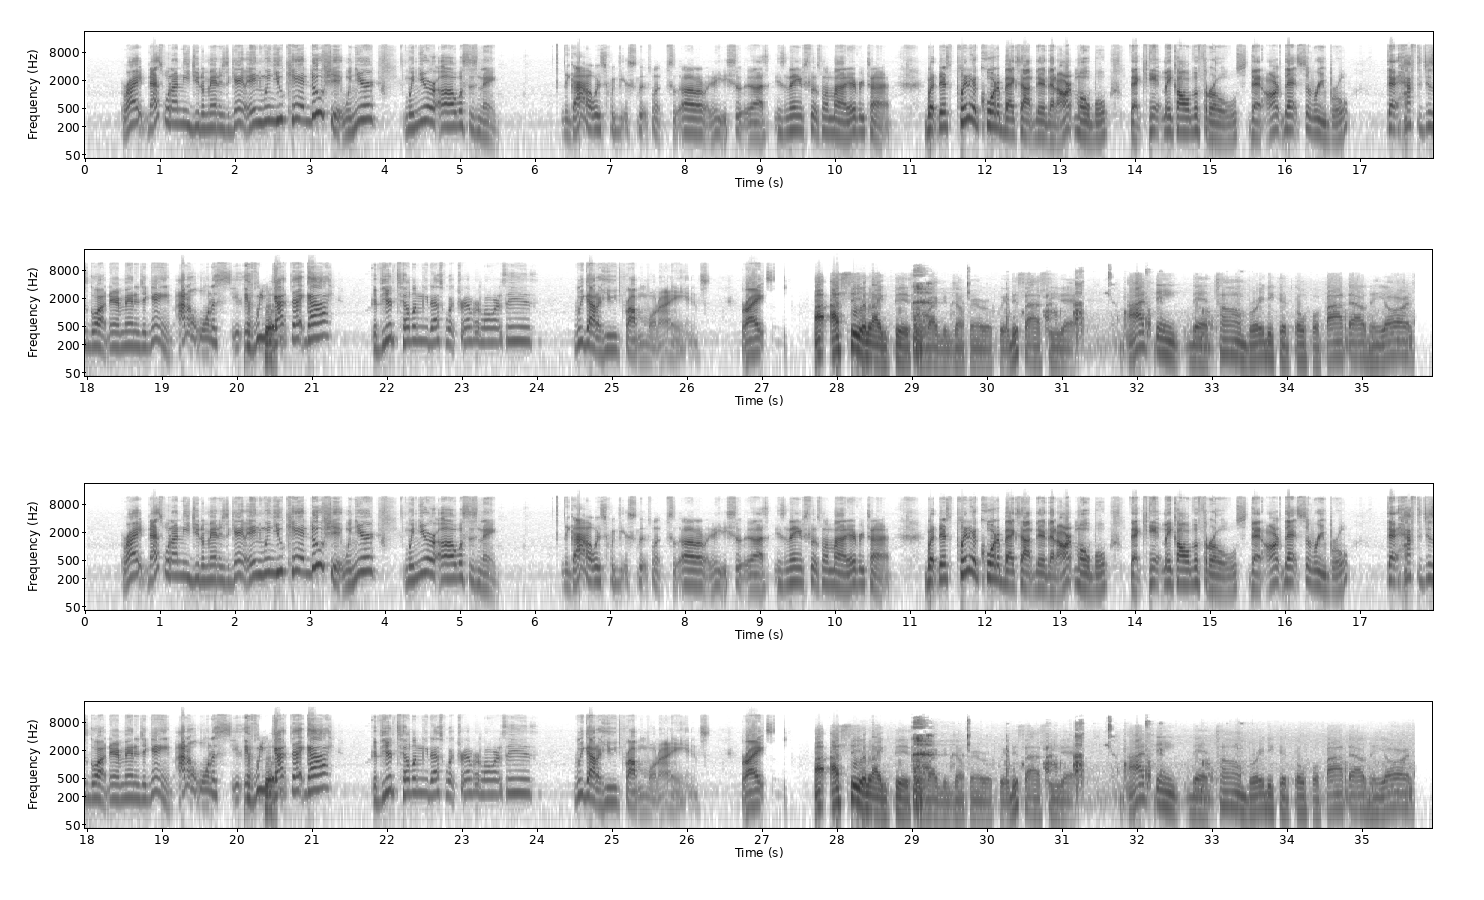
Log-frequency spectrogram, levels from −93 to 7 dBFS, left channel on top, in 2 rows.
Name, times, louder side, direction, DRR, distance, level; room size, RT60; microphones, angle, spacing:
voice 1, 0.5-5.5 6.4-16.8 17.4-21.3 21.8-23.9 24.5-26.3 26.7-27.2, right 1 dB, 5° right, 1.2 m, -27 dB
voice 2, 27.7-29.3 29.6-31.2 31.9-35.7, left 1 dB, 15° left, 1.0 m, -27 dB
voice 3, 29.0-35.7, right 5 dB, 35° right, 1.4 m, -33 dB
head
